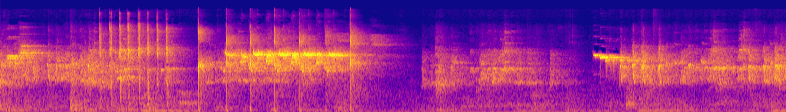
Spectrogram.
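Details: Bulbul singing in full voice alongside finger snapping: rapid clicks mix with loud, rich warbling and chirps, a short lull, then another burst of bright, fluty chattering phrases.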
